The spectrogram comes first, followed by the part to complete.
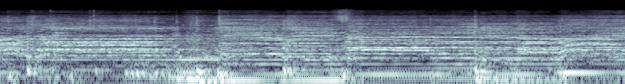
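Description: Mixed-voice youth show choir singing into handheld microphones over a live band, amplified through PA speakers, with sustained bass notes beneath the voices.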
